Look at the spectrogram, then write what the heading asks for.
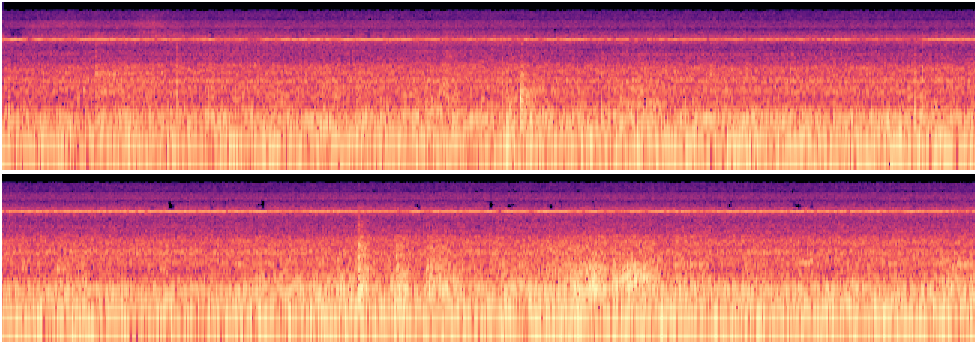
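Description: Passenger train running along the line: a steady rumble of wheels on rail with a few short knocks from rail joints and a thin, steady high whine. It grows a little louder near the end.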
